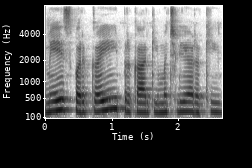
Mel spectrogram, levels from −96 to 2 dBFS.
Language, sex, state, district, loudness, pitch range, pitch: Hindi, male, Himachal Pradesh, Shimla, -16 LUFS, 195-215 Hz, 200 Hz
